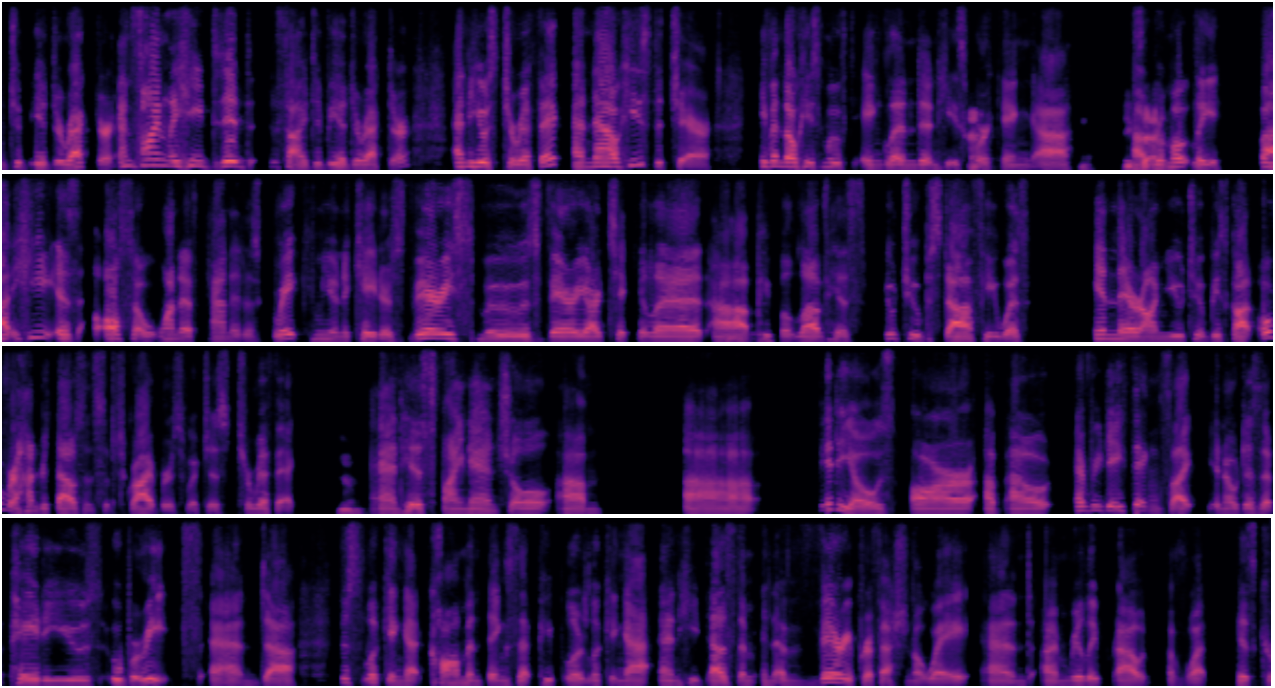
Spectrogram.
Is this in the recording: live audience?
no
